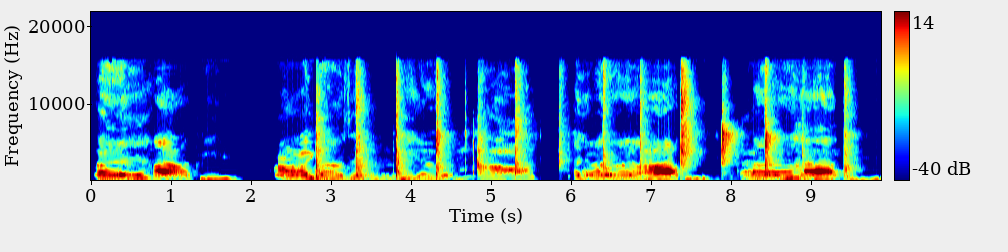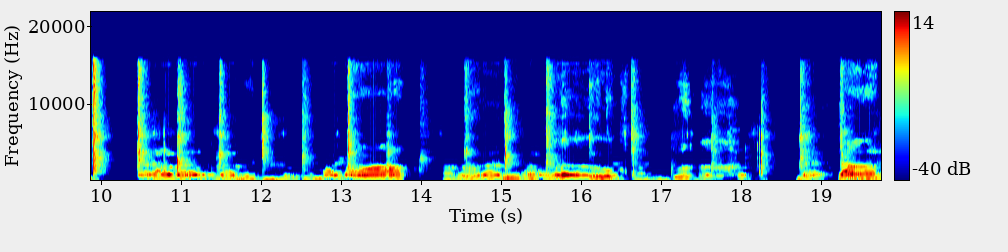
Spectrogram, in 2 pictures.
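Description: Young children singing a Christian children's chorus, clapping their hands along with the song. The singing comes in phrases with short breaks between them, and the claps are sharp and frequent.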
